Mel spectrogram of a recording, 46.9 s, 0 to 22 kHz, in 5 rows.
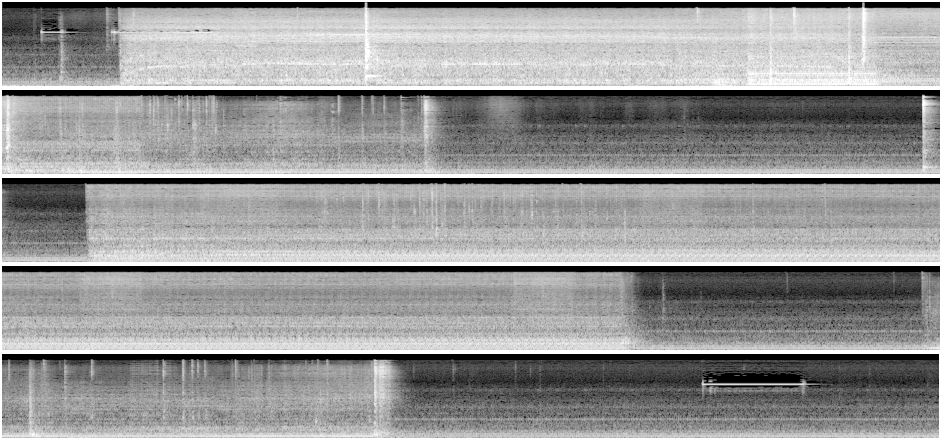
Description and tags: Sound of a vending coffee machine from the start to the end. Includes grinding of fresh coffee beans, the drop of the plastic cup, the fill and the beep at the end.
Recorded with a Zoom H4n indoor in a small lounge in January 2014. No further sound editing.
